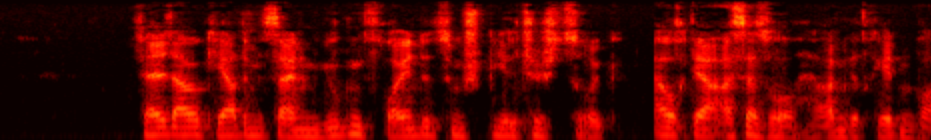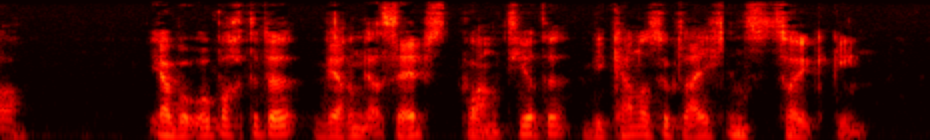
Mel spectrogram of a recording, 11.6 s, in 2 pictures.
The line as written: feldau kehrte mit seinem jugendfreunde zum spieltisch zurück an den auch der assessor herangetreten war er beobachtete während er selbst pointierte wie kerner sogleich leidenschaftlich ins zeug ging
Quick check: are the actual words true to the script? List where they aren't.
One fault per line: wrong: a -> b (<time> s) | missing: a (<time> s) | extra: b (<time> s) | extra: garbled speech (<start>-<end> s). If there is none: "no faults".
missing: an den (3.9 s)
missing: leidenschaftlich (10.3 s)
